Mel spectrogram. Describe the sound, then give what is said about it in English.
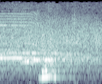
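An audience claps together for Jesus in praise, a dense, steady wash of applause, with a voice briefly rising over the clapping partway through. “oh, clap your hands for Jesus.”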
